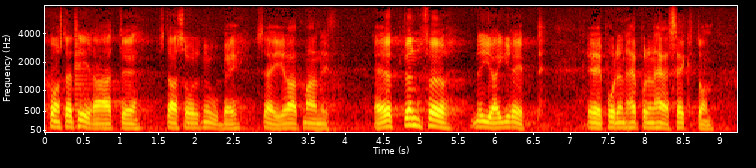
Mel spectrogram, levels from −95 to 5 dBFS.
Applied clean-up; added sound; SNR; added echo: none; Guitar; 19 dB; none.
